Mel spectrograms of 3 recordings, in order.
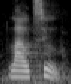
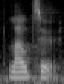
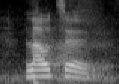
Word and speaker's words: Lao Tzu: Many of you have commonly heard his name pronounced loudsu, but it is correctly said loud and it is spelled l a o tzu. Lzer. Would you like to say that with me? Loud sir.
